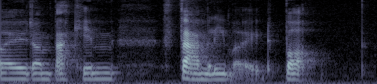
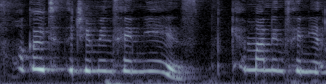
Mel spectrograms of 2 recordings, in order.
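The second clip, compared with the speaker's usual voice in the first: breezy carefree quote. Retold or imitated. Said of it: "I'm like".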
